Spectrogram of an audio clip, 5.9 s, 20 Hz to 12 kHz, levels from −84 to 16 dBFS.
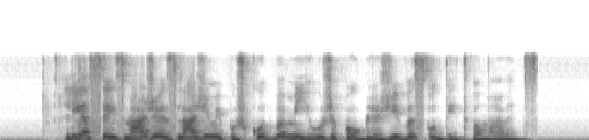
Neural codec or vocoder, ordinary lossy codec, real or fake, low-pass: none; none; real; 7.2 kHz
